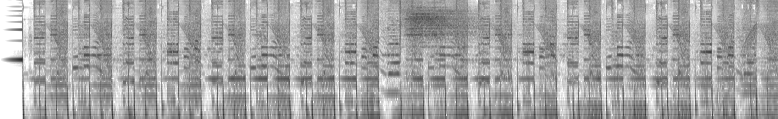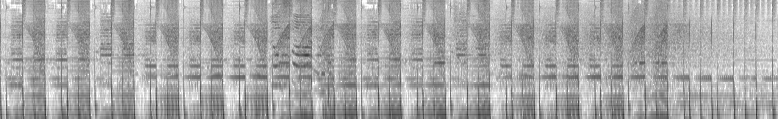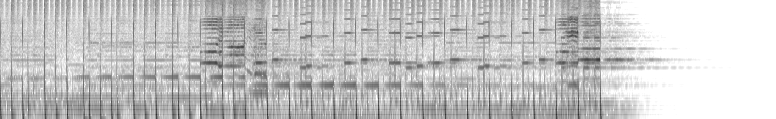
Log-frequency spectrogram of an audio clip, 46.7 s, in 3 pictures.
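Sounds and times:
shutdown sound: 0:00.7 - 0:43.0.

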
